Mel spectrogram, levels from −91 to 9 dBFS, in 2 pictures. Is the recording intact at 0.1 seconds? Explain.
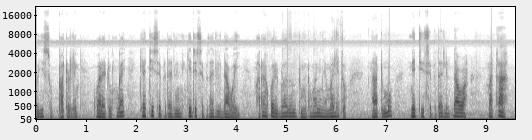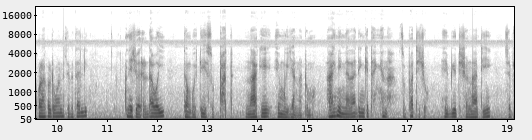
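Yes, at 0.1 s the audio is intact, with no dropout, click, distortion or other fault at that point.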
